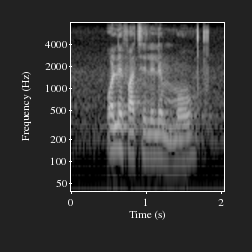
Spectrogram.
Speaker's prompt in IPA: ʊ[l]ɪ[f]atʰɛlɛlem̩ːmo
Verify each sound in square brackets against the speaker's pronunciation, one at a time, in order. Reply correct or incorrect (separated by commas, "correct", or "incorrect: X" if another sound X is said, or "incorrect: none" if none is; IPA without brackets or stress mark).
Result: correct, correct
